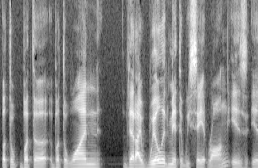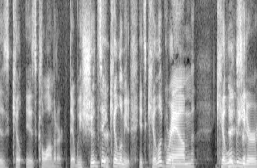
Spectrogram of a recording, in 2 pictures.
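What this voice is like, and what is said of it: Canadian accent. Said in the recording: “apologies for my Canadian accent ... a lot of people make fun of me for my Canadian accent, like the way I say lava and the way I say resources”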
